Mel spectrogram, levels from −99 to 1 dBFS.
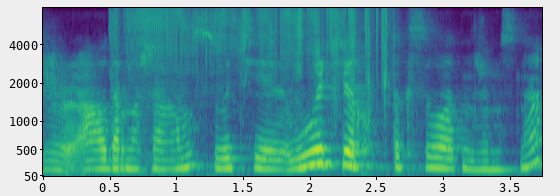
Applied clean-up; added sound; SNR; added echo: none; Squeak; 16 dB; none.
